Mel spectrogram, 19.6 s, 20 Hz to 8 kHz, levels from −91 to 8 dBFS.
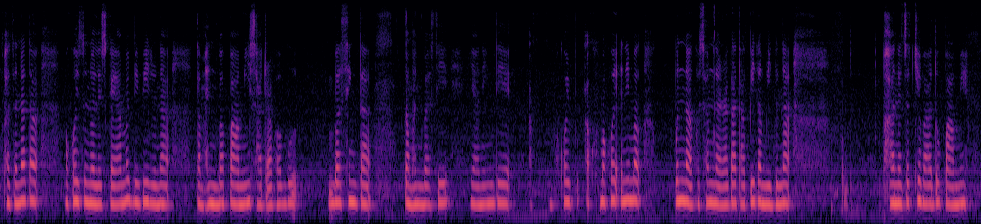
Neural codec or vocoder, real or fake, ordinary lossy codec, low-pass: none; real; none; none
